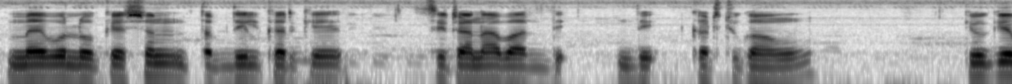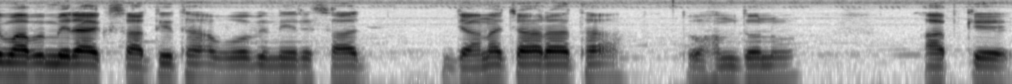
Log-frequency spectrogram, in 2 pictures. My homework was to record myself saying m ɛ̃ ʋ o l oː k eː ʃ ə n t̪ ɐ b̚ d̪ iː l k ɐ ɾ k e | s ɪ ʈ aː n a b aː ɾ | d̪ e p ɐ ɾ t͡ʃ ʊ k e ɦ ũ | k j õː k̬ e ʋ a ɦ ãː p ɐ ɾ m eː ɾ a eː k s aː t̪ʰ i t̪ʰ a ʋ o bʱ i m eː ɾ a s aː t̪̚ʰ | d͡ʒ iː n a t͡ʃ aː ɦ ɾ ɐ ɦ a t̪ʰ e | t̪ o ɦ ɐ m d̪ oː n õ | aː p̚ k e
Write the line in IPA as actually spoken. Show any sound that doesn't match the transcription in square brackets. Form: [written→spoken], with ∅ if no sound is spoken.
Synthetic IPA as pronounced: m ɛ̃ ʋ o l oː k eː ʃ ə n t̪ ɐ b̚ d̪ iː l k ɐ ɾ k e | s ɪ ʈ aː n a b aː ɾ | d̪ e [p→k] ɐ ɾ t͡ʃ ʊ k [e→a] ɦ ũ | k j õː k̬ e ʋ [a→ɐ] ɦ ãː p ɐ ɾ m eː ɾ a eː k s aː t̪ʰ i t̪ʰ a ʋ o bʱ i m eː ɾ [a→e] s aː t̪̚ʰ | d͡ʒ [iː→aː] n a t͡ʃ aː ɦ ɾ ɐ ɦ a t̪ʰ [e→a] | t̪ o ɦ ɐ m d̪ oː n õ | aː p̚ k e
